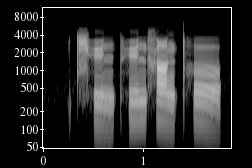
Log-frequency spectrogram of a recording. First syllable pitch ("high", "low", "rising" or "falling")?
low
